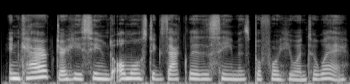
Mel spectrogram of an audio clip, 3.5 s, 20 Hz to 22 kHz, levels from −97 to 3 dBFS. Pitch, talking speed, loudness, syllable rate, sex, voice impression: 195 Hz, 220 wpm, -19 LUFS, 6.6 syllables/s, female, feminine, adult-like, soft, slightly fluent, slightly intellectual, calm, elegant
